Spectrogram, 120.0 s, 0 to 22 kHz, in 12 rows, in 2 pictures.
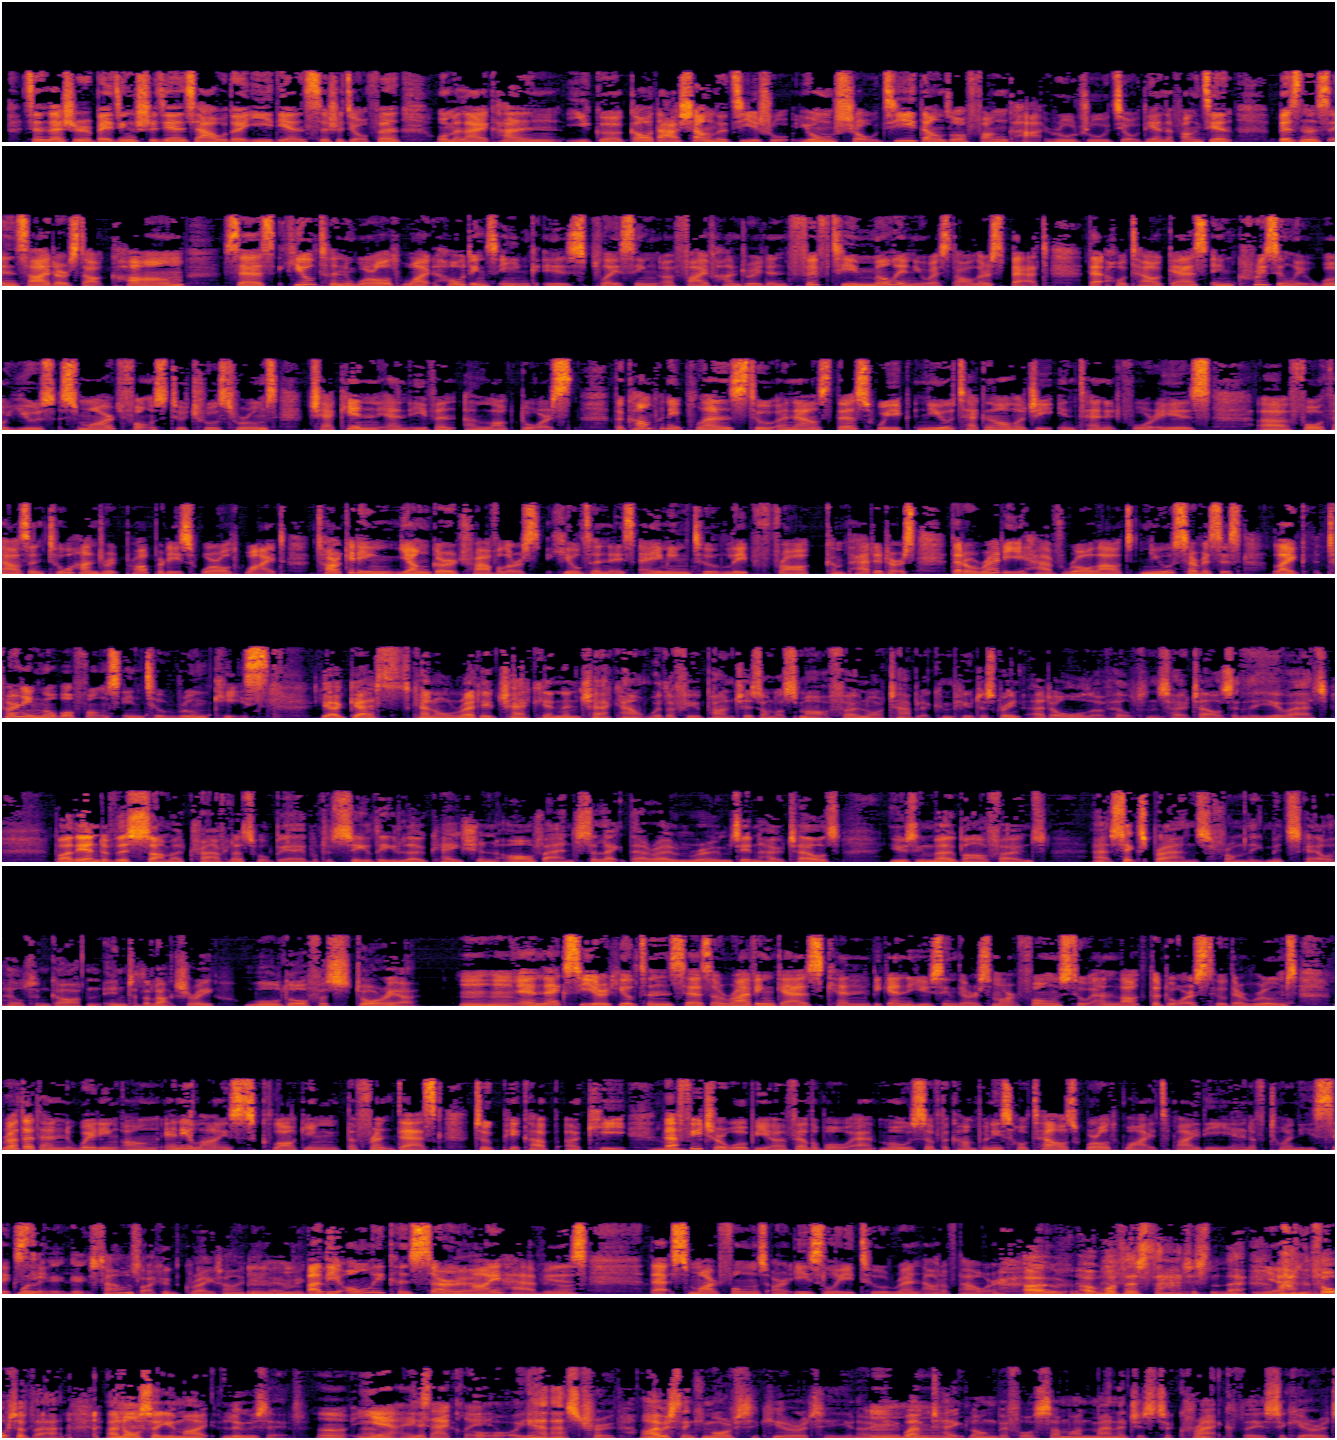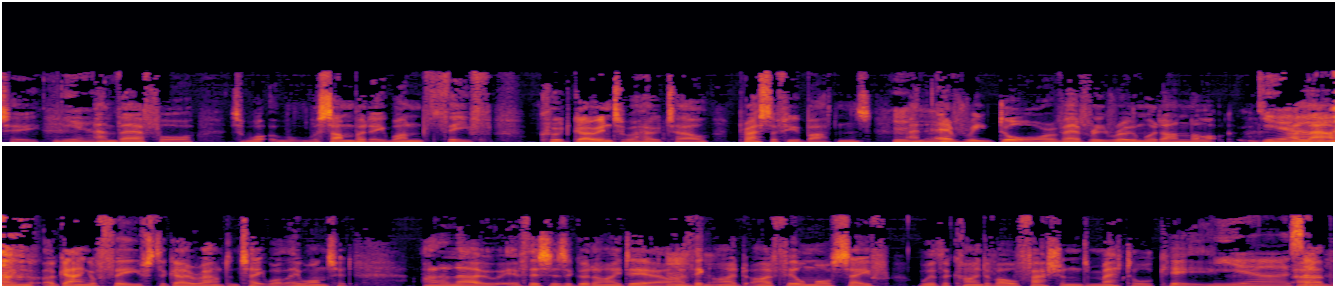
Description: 在线英语听力室双语趣听精彩世界(MP3+文本) 第60期:入住酒店,手机代替房卡的听力文件下载,《双语趣听精彩世界》栏目通过讲述中外有趣的故事，来从不同的角度看中国、看世界，是了解大千世界的极好材料。中英双语的音频，能够帮助提高英语学习者的英语听说水平，中外主持人的地道发音，是可供模仿的最好的英语学习材料,可以帮助英语学习者在轻松娱乐的氛围中逐渐提高英语学习水平。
